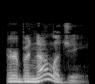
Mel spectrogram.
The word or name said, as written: urbanology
